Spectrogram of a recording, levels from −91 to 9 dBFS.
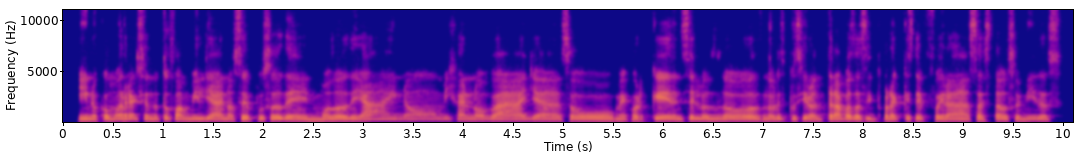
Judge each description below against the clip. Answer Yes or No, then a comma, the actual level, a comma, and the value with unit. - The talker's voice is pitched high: Yes, high, 210 Hz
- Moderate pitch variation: No, narrow, 2.1 semitones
